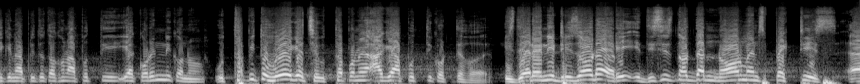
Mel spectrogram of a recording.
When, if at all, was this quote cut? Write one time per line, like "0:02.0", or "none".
0:02.1
0:04.9
0:06.2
